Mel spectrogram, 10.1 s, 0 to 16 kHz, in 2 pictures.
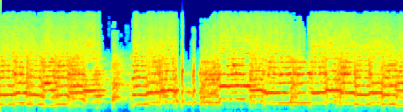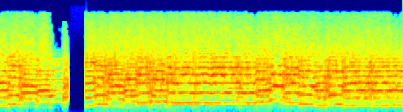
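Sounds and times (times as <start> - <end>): instrumental music with held notes: 0.0 - 10.0.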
